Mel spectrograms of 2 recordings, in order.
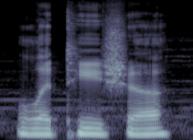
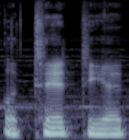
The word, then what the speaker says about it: Leticia: for whenever they add Leticia. Apparently, I've been saying that wrong for a long time, but uh just the way that her name is spelled, it looked like Latitia to me, but whatever.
